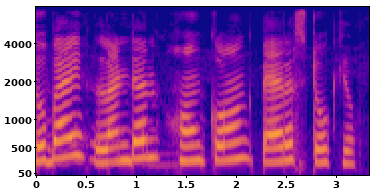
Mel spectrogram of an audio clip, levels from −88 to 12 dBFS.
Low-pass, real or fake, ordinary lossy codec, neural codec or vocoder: 7.2 kHz; real; none; none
